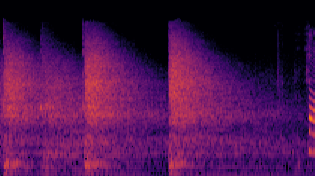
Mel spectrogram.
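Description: Four strokes from a Cantonese opera percussion section, each crash ringing out and fading, the loudest two about one and two and a quarter seconds in.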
